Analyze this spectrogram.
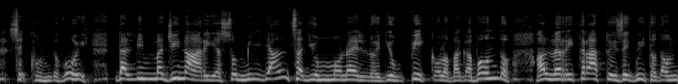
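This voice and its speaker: A woman's voice: mid-range voice, voice pushed up, close to an everyday voice. A woman voicing a scheming man who answers in a defiant, sneering way.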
